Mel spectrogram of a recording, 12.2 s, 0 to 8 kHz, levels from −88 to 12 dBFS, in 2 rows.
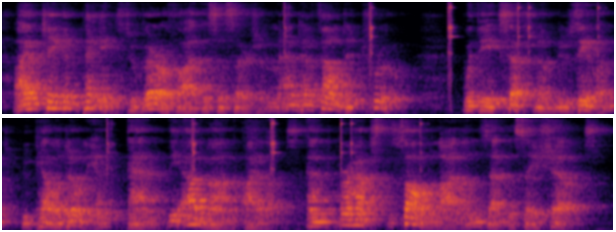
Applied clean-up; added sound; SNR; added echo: none; Cutlery, silverware; 15 dB; reverberation time 0.7 s.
